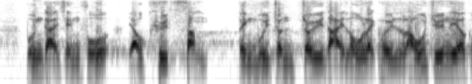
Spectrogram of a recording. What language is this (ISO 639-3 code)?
yue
